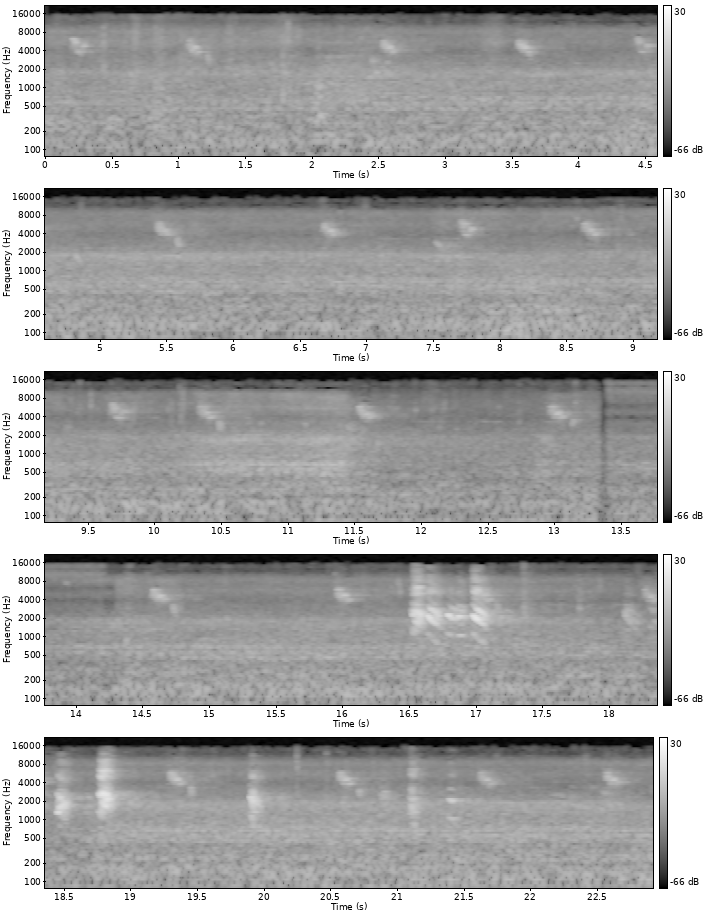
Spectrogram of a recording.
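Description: A small bird chirping over and over, a short high chirp about every three-quarters of a second, over a steady outdoor background rumble. About two-thirds of the way through come a few louder, harsh bird calls, the loudest sounds here.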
